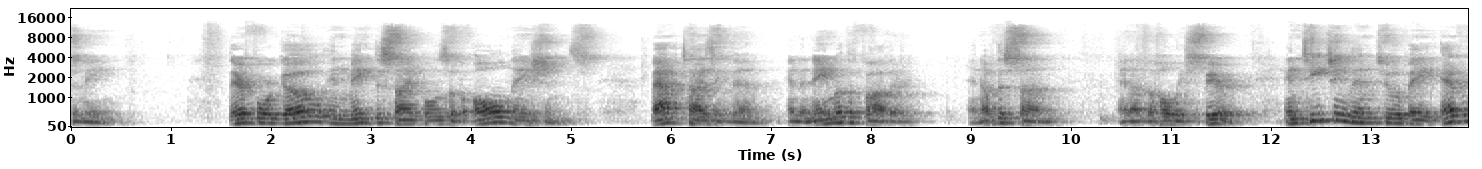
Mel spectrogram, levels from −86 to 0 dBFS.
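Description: Nothing in the audio stood out as a technical problem on listening.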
